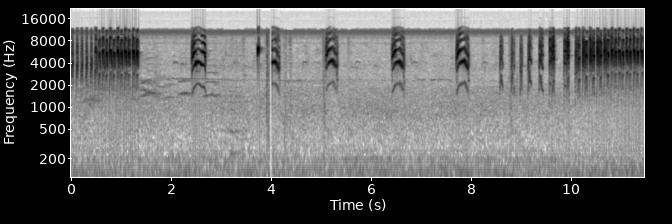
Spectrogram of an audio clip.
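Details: Crimson sunbird song used as a lure to get a silent bird singing: a fast high twittering trill, then a series of arched, downslurred high notes about one per second, ending in another rapid high trill, over a steady faint high whine.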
